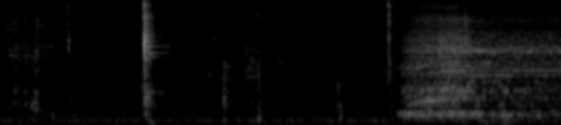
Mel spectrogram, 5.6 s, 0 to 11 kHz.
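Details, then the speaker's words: YesWelder TIG-205P TIG welder switched on with foot pedal mode selected: a few relay ticks, then a loud, steady rushing cooling fan with no rattles; normal fan noise. "I'll turn it on just kind of so you can see what it's like when you, what it sounds like. It's pretty loud with the fan."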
